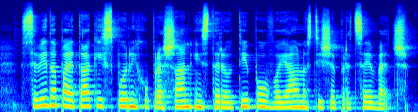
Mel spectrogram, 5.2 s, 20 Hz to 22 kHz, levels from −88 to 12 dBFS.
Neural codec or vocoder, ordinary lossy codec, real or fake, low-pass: none; none; real; 19.8 kHz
